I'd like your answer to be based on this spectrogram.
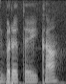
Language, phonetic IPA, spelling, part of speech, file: Polish, [brɨˈtɨjka], Brytyjka, noun, Pl-Brytyjka.ogg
